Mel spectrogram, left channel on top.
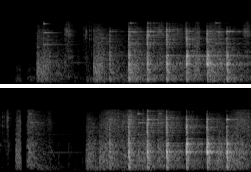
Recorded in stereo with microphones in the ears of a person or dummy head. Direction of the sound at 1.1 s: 15° right (ahead or behind).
